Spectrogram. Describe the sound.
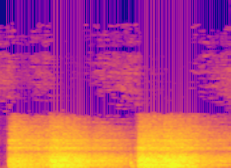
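Gunfire in a dramatized fight while boarding a ship: two loud, sharp blasts about a second apart, each followed by a sustained, harsh roar of noise that decays slowly.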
